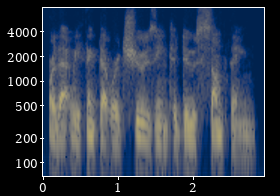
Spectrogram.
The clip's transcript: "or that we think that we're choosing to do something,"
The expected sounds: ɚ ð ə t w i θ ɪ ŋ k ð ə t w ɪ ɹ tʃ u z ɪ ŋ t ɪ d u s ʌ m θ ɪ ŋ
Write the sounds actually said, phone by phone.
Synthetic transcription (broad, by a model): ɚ ð ə t w i θ ɪ ŋ k ð ə t w ɪ ɹ tʃ u z ɪ ŋ t ɪ d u s ʌ m θ ɪ ŋ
